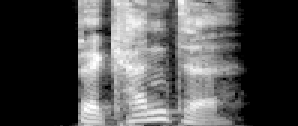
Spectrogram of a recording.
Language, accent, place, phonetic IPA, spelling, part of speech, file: German, Germany, Berlin, [bəˈkantə], Bekannte, noun, De-Bekannte.ogg
- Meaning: 1. female equivalent of Bekannter: female acquaintance, female friend 2. inflection of Bekannter: strong nominative/accusative plural 3. inflection of Bekannter: weak nominative singular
